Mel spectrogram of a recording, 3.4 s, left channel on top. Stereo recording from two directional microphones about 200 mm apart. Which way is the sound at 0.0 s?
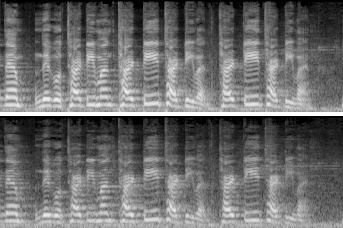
40° left (ahead or behind).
